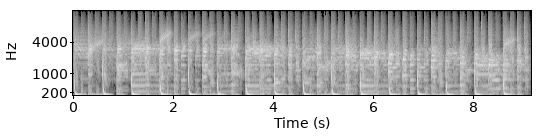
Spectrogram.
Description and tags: TR LOOP - 0503
goa goa-trance goatrance loop psy psy-trance psytrance trance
